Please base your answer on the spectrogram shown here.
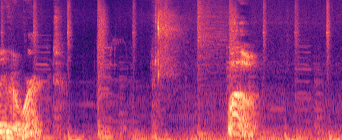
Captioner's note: fingers snap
